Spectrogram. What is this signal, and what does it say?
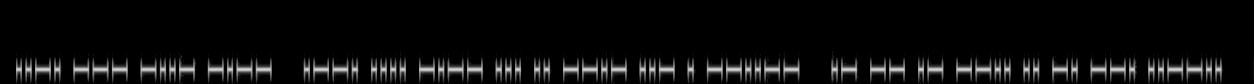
Morse code, heard as a keyed tone, about 25 wpm, 700 Hz. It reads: FOXY PHYSIQUE, AMAZING?
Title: Pangram Challenge v2 - 25wpm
